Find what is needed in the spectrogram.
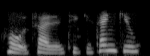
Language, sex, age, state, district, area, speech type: Marathi, female, 18-30, Maharashtra, Nashik, urban, conversation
